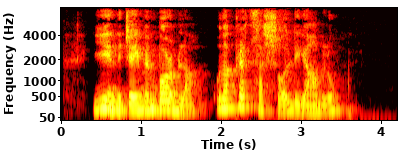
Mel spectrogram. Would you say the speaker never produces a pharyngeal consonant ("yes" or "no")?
yes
